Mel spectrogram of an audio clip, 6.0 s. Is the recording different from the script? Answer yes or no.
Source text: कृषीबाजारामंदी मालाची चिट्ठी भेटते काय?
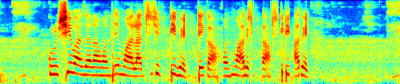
yes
